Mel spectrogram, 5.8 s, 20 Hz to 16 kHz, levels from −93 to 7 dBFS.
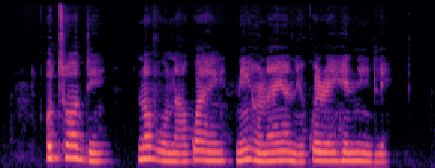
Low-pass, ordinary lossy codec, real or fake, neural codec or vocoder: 14.4 kHz; none; real; none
